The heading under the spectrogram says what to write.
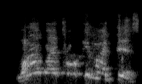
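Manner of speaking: odd voice, pitch jumping way up.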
